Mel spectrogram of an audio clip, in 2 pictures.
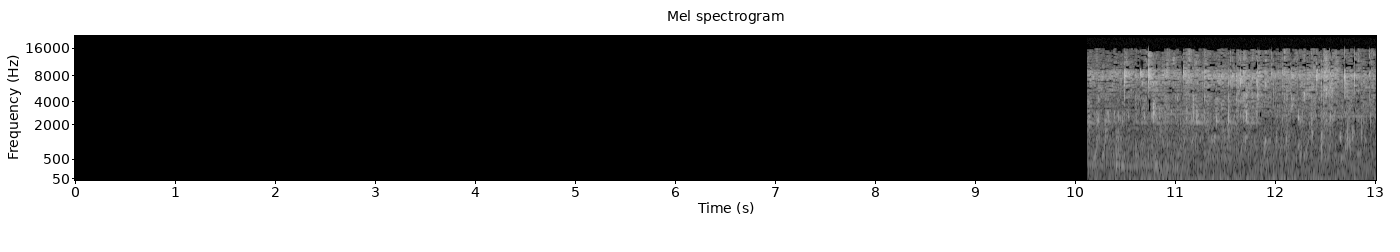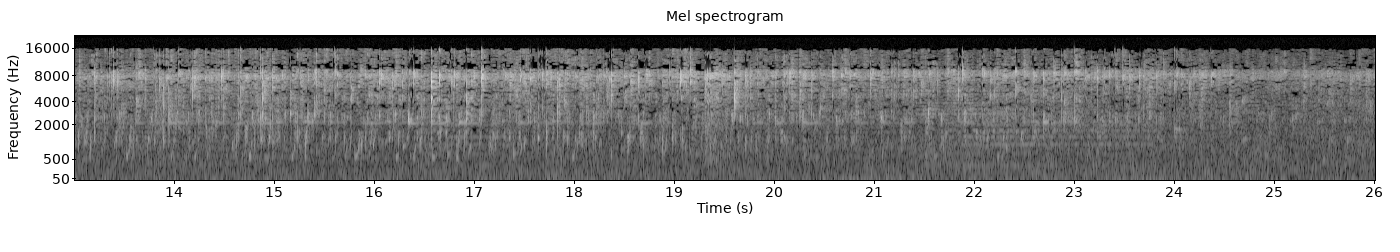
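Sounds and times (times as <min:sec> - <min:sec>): rainwater running into plastic drum: 0:10.2 - 0:26.0
rain on leaves and net: 0:21.6 - 0:26.0.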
